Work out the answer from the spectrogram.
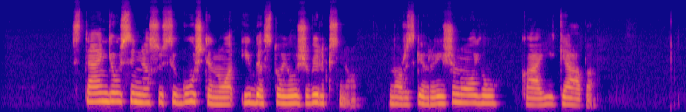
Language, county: Lithuanian, Panevėžys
